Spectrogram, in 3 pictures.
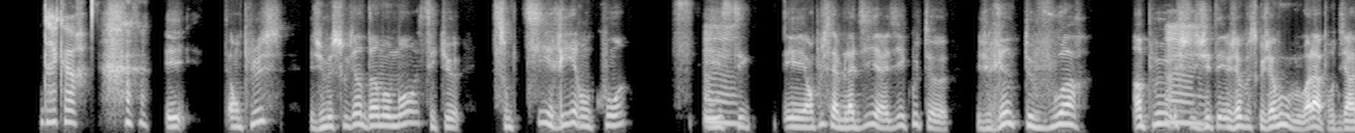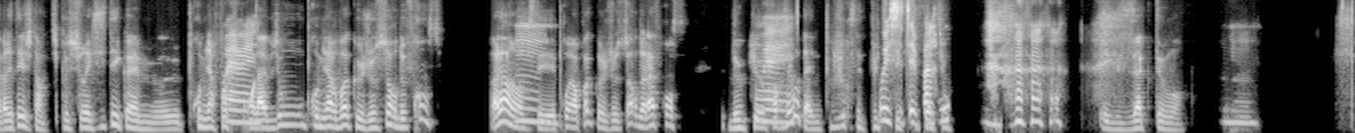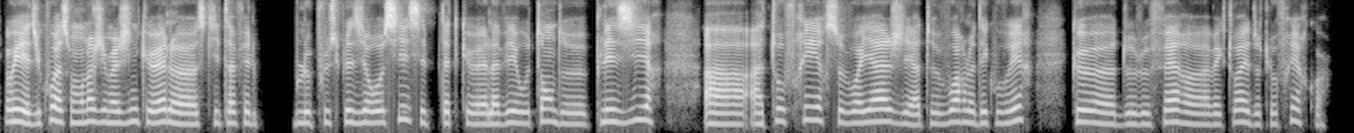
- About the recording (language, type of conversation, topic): French, podcast, Quel geste de gentillesse t’a le plus touché ?
- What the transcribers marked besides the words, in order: chuckle; tapping; chuckle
